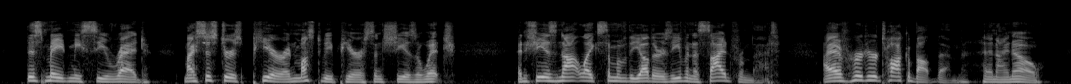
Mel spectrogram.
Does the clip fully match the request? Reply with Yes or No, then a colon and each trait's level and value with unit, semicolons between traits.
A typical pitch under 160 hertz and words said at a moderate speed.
No: low, 135 Hz; fast, 230 wpm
